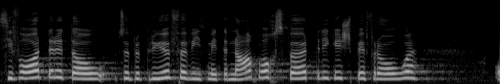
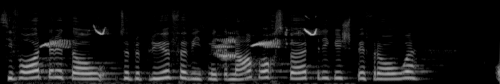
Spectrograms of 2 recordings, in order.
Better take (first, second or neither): first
